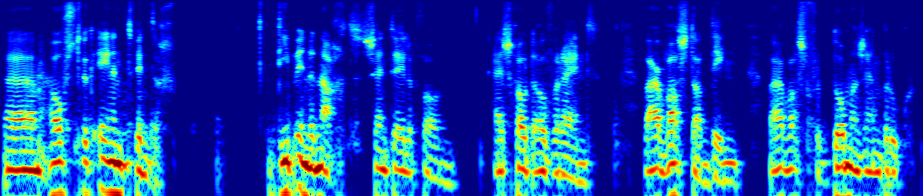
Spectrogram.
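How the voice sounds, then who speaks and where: Man reading a novel aloud, deep voice, husky tone, measured and steady. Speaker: author reading his novel. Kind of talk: literary reading.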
